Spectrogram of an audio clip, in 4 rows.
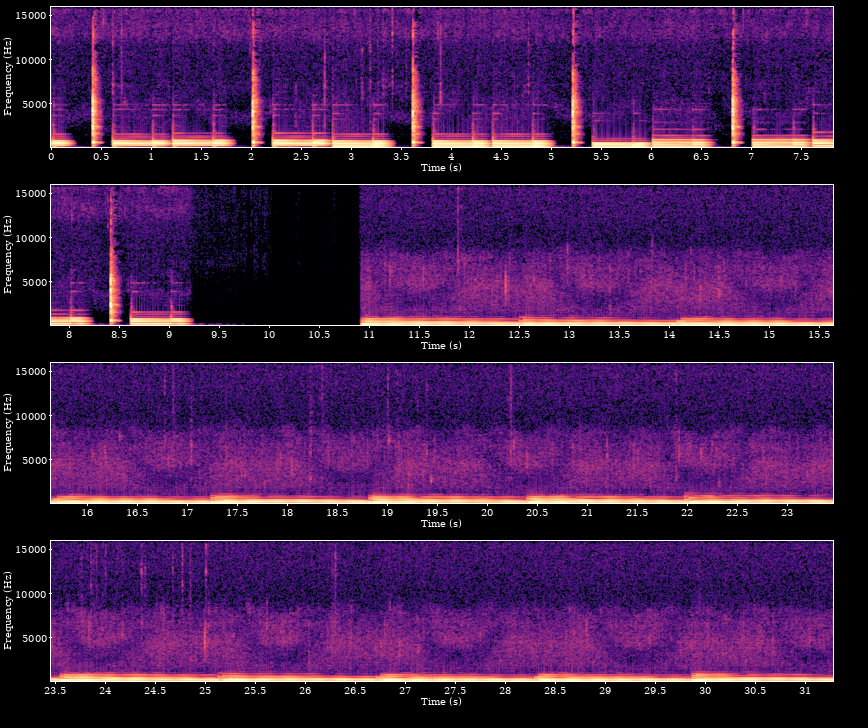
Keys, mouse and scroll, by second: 2.7 2, 11.8-16.2 drag, 16.2 2, 18.1 e, 19.1 ctrl+z, 20.2 e, 23.9 ctrl+z, 25.5 e.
